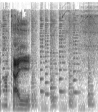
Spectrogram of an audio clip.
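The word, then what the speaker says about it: 赤: Akai, unaccented, unlike Aka, accent on the first syllable.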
